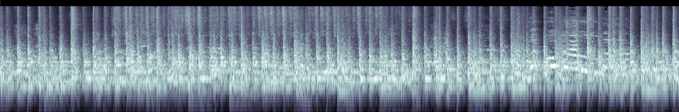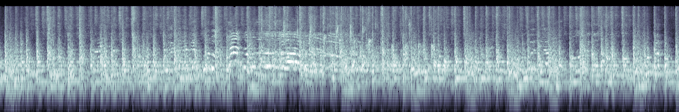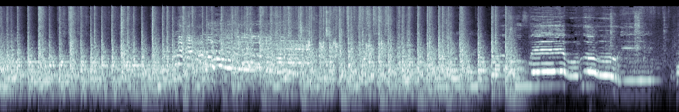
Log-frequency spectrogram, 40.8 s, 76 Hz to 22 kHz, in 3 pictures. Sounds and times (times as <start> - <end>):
Music: 0.0 - 40.6.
